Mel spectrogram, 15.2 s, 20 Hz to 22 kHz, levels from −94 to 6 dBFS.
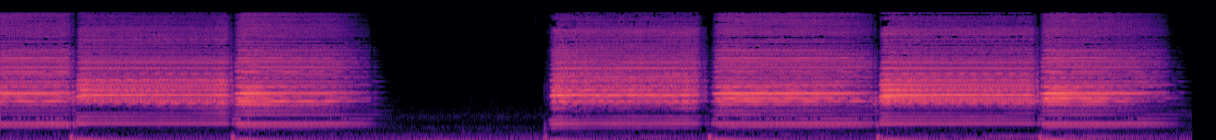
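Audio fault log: No faults found on listening; nothing to log.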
